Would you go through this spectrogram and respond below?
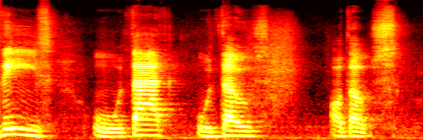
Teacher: We don't really blow out anything, but we will vibrate a little bit with the tongue. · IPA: ð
